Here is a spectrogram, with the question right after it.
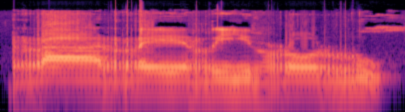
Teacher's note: The tongue goes to the edge of the palate, right where the tooth start, and vibrate, touching the palate. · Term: strong sound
